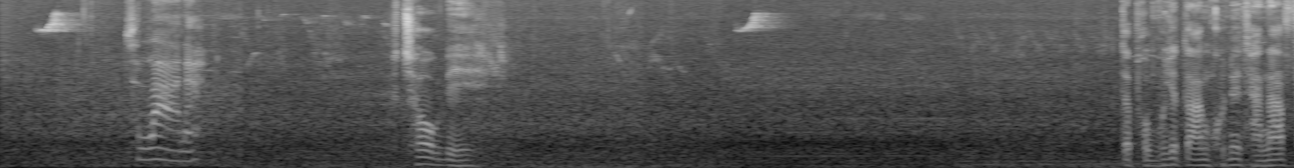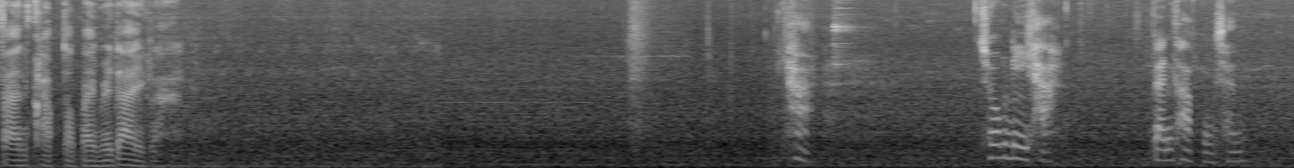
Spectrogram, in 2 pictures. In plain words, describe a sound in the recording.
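A young woman speaks calmly and cheerfully nearby.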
